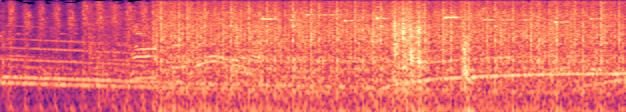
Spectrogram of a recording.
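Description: A helicopter flies overhead.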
